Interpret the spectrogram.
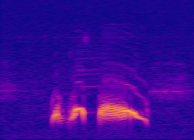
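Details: One full call from a spotted dove used as a decoy to rouse freshly caught doves: two short coos followed by a long, steady coo that drops at the end. Everything else is quiet.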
